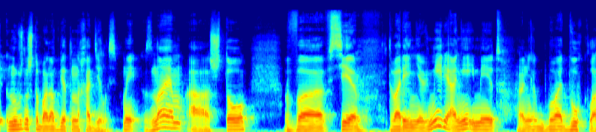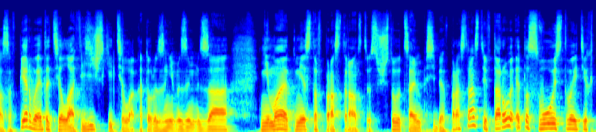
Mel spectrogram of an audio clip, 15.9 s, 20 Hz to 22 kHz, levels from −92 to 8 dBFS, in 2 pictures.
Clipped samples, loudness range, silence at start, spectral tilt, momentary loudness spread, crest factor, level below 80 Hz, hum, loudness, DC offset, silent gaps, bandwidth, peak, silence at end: under 0.1%; 2 LU; 0 s; -7.5 dB/octave; 7 LU; 14 dB; -36 dBFS; none; -17 LUFS; under 0.1%; none; 14 kHz; -2 dBFS; 0 s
